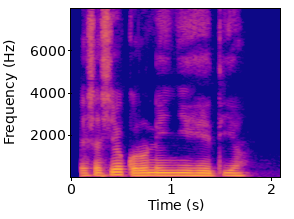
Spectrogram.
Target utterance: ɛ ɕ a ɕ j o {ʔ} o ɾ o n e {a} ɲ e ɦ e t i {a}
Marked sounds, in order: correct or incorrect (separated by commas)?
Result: incorrect, incorrect, correct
